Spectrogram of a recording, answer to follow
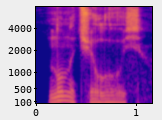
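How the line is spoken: Sighing. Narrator (Russian): вздохнула Маша

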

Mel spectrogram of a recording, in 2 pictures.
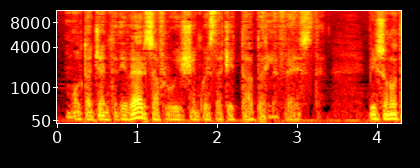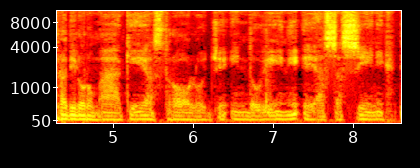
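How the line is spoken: Monotonous voice. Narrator (Italian): diceva con voce monotona il procuratore

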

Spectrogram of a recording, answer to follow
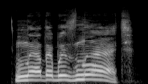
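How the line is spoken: Furious shriek. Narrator (Russian): завизжал он вне себя от гнева

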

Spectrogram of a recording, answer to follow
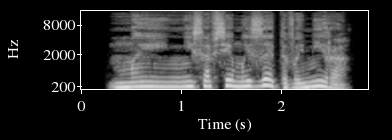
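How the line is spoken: Unsure, awkward half-whisper. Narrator (Russian): неуверенно и как-то неуклюже проговорила я полушепотом

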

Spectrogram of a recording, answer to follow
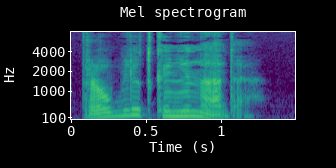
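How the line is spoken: Calm. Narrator (Russian): повторил я спокойно

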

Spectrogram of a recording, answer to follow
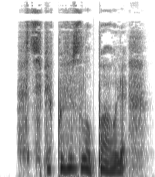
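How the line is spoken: Tearful, choked speech. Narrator (Russian): сквозь слезы выговорила она

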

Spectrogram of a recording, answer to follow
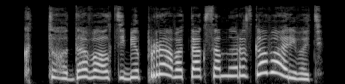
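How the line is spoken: Bride shrieking. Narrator (Russian): взвизгнула невеста

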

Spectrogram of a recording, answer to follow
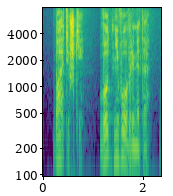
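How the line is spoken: Exclamation. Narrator (Russian): воскликнул он

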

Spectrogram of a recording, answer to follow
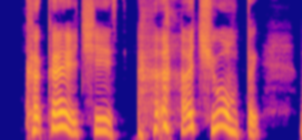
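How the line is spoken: Loud laughing. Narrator (Russian): громко рассмеялся Рейн

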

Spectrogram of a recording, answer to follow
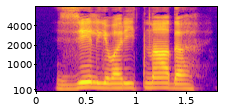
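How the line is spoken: Discontented grumble. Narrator (Russian): недовольно буркнула Яга

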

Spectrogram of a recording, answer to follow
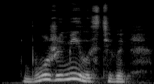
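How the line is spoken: Breathless whisper. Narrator (Russian): задыхаясь, прошептал Форестер

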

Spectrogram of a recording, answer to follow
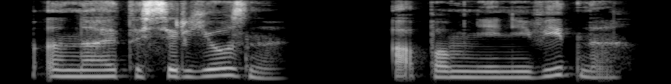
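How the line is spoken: Hoarse, strained voice. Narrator (Russian): Голос хриплый, слова даются с трудом

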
